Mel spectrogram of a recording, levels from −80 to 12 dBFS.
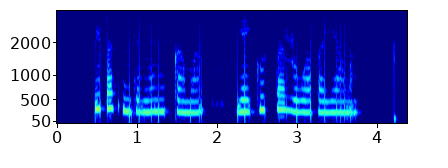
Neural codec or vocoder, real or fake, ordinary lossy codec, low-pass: none; real; Opus, 24 kbps; 3.6 kHz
